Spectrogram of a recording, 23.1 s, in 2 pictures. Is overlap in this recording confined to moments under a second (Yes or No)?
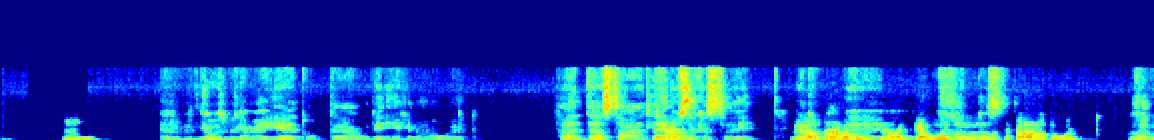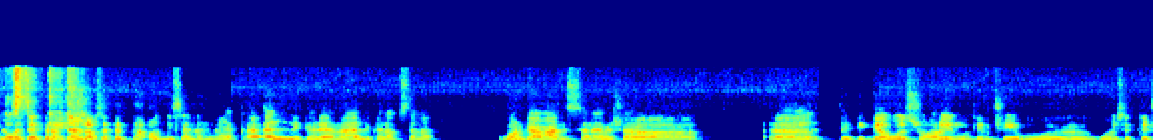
No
